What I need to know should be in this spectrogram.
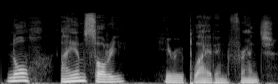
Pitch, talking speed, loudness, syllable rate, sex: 115 Hz, 170 wpm, -18 LUFS, 4.6 syllables/s, male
